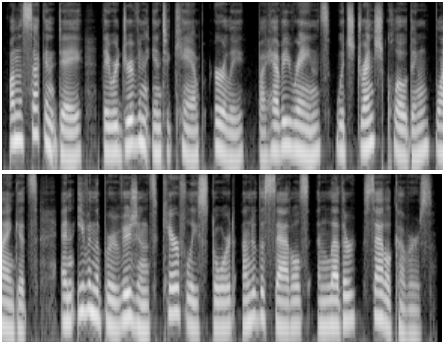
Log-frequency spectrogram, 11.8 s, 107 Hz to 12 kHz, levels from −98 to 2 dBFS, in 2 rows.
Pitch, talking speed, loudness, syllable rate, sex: 185 Hz, 155 wpm, -18 LUFS, 5.0 syllables/s, female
